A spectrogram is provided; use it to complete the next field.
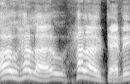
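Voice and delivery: imitated British accent. Imitating a boxer who sounded too fancy: put-on British accent. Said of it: "What kind of British accent was it?".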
